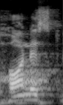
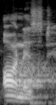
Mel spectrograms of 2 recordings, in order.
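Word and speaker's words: honest: जिस तरह ये वर्ड है, यहाँ स्टार्ट में वॉवेल नहीं है लेकिन इसकी प्रोनाउंसिएशन अगर आप देख ले तो ये हॉनेस्ट नहीं है, ये ऑनेस्ट है।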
